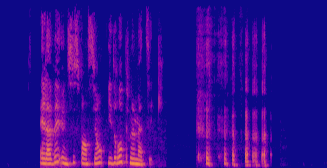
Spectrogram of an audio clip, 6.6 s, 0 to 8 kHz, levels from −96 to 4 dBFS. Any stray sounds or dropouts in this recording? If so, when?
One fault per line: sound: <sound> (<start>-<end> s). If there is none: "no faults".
sound: laugh (3.9-5.5 s)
